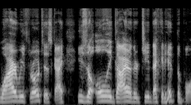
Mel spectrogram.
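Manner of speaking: plain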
